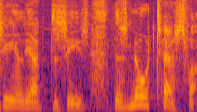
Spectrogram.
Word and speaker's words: coeliac: those people like me who struggled with spelling Celiac you see how they spelled it for me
